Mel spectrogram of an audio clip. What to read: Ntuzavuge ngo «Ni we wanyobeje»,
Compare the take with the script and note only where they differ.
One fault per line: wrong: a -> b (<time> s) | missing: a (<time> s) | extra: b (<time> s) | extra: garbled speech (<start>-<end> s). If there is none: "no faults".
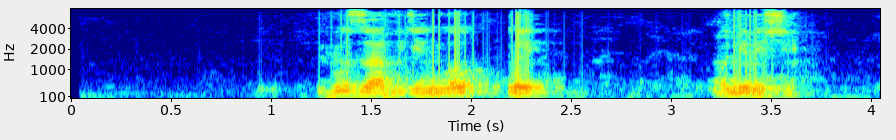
missing: Ni (1.9 s)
